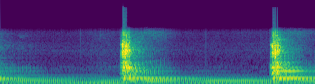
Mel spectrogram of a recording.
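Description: Live band music between sung lines: guitar chords strummed about once a second and left ringing.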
